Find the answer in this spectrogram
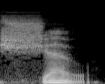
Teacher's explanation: show 不要翘舌， OK 它是一个平舌音，你发的是收了，应该是 show。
